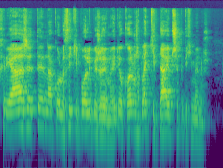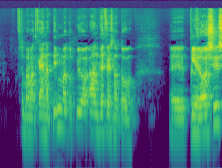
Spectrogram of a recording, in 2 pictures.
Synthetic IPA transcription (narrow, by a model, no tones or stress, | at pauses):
xɾiɐze̞t̪e̞nɐːko̞luθiceipo̞lipizo̞imuʝɐt̪io̞ko̞zmosɐplɐcit̪ɐit̪u̥se̞pit̪içime̞nus | ɐft̪obɾɐɣmɐt̪i̥kɐenɐt̪imimɐt̪oːpio̞ʔɐnðeθeznɐt̪o̞ | epliɾo̞sis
